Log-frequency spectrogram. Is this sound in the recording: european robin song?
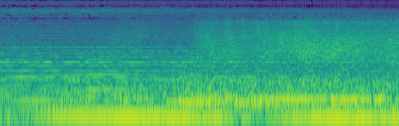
no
